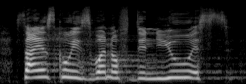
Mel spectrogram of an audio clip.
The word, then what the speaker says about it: Syensqo: Syensqo? This is how we pronounce it, so think science. Syensqo is one of the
